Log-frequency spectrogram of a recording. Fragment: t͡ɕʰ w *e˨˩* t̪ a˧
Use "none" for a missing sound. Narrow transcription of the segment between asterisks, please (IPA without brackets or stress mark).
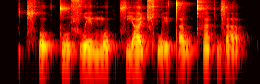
e˨˩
